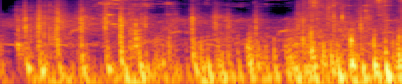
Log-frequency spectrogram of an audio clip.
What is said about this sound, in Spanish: Caballo y jinete partieron como un huracán.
